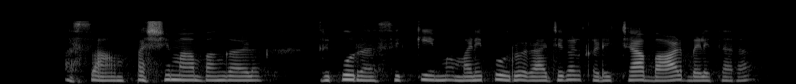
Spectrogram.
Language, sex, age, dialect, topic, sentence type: Kannada, female, 18-24, Northeastern, agriculture, statement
